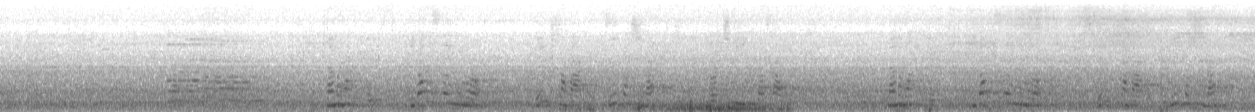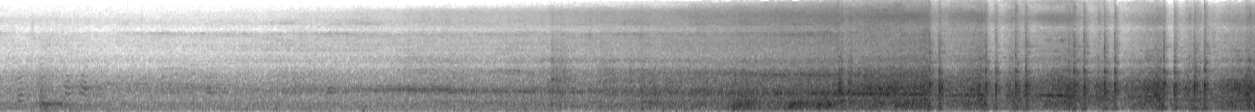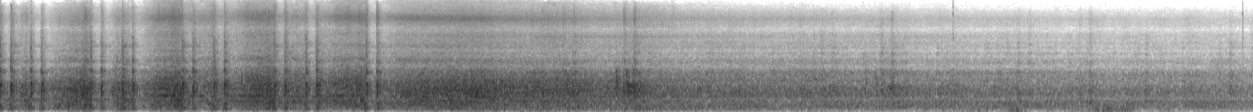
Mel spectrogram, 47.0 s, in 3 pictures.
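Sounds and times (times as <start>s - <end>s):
train passing at speed: 0.0s - 47.0s
wheels clickety-clack over rail joints: 24.8s - 36.3s, 38.4s - 39.7s, 41.5s - 47.0s.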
